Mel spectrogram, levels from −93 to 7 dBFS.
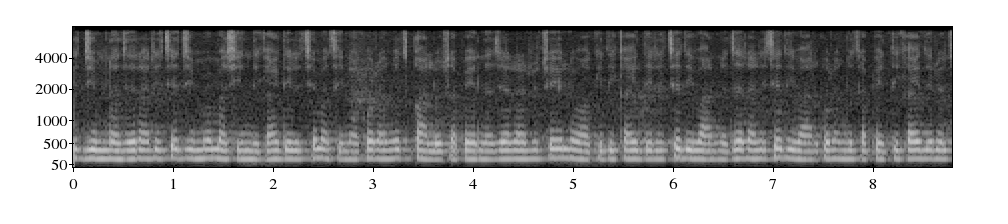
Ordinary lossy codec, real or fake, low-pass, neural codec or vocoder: none; real; 7.2 kHz; none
